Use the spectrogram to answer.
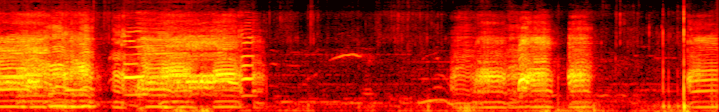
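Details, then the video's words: At a fish pond, geese eating bread and fresh greens produce long, dense runs of raucous honking, a pause, then another burst of harsh calls. "เสียงห่านร้อง ห่านกินขนมปังกับผักสดในบ่อปลาอย่างเอร็ดอร่อย | Goose Sound Effects"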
